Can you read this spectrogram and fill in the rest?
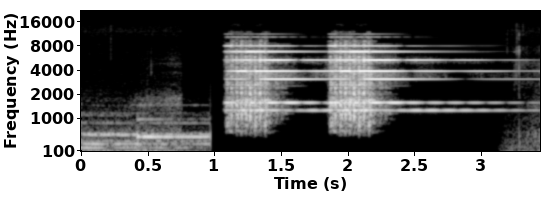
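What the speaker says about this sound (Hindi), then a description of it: "सुबह सुबह असद की आंख फोन बजने से खुली।" A phone rings in two bright electronic bursts after a short low musical tone, a loud clean ringtone used as a sound effect in a narrated audio story.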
